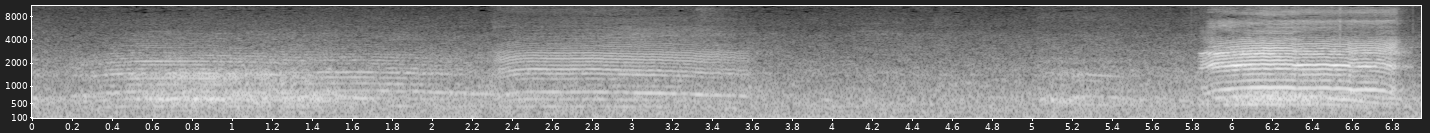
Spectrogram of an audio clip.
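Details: Kacang goats, male and female, giving three separate wavering bleats over about seven seconds, the last one louder and harsher, with steady background hiss between calls.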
